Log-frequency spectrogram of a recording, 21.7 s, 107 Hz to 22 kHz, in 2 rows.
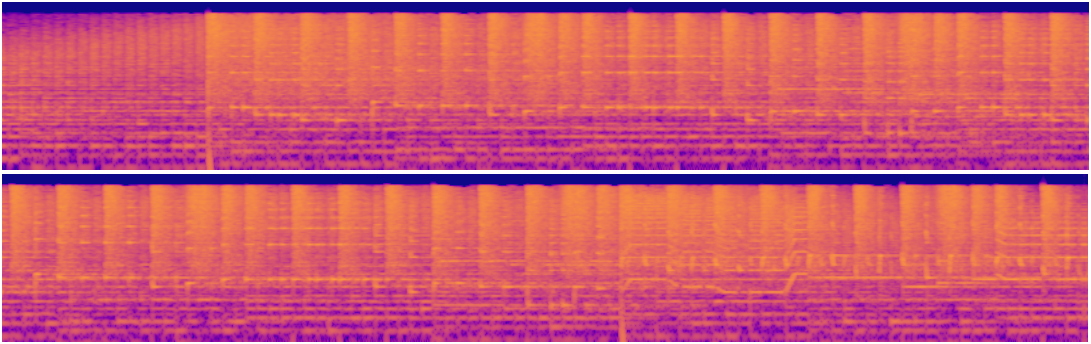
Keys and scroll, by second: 2.3 super+z, 10.2 super+z, 14.6 super+z, 19.8 shift+m.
